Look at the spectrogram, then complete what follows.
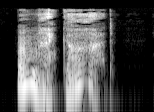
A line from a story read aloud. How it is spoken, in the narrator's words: he whispered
